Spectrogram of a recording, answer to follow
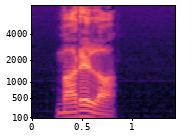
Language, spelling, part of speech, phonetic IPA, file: Polish, Maryla, proper noun, [maˈrɨla], Pl-Maryla.ogg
